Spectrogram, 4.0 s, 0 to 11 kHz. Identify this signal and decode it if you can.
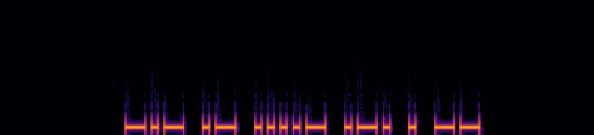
Morse code, heard as a keyed tone, about 28 wpm, 700 Hz. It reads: KA4REM
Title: USA Call Signs Repeated 2x 28wpm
